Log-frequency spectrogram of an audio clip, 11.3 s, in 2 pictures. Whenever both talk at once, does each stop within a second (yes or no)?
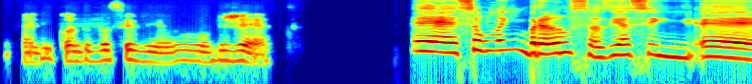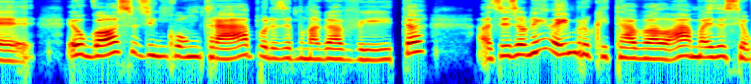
yes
